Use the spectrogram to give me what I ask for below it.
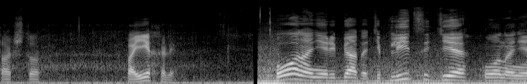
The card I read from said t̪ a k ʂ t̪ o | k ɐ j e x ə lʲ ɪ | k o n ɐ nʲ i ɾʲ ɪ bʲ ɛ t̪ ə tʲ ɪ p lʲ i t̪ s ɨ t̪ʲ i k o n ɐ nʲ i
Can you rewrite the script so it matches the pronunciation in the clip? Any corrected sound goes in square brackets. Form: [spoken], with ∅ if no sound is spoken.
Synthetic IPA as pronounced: t̪ a k ʂ t̪ o | [p] ɐ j e x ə lʲ ɪ | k o n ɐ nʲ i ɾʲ ɪ bʲ [a] t̪ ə tʲ ɪ p lʲ i t̪ s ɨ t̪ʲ [e] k o n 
